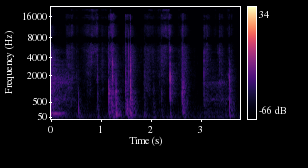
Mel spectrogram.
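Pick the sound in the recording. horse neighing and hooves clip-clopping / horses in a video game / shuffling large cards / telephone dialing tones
shuffling large cards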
